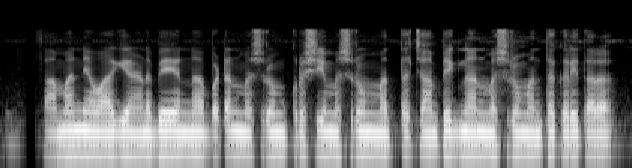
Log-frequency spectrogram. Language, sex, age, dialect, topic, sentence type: Kannada, male, 18-24, Dharwad Kannada, agriculture, statement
